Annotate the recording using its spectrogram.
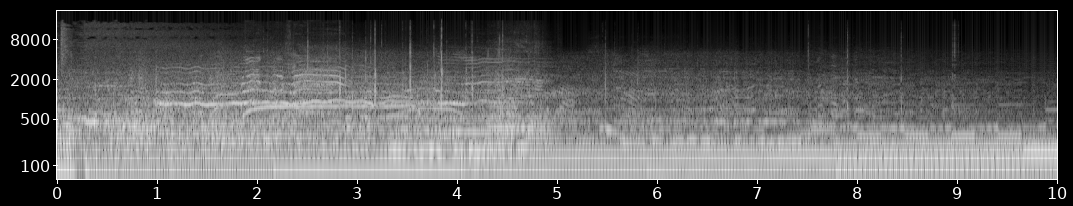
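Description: Slow ambient music with sustained low chords, overlaid for the first five seconds by a racing team cheering and shouting over noisy track background. The shouting then drops away, leaving the music.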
